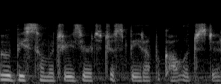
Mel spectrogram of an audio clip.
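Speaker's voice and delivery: muttered quietly under her breath. Voicing a character reading down a list: muttered under her breath. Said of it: "in character, under her breath".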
